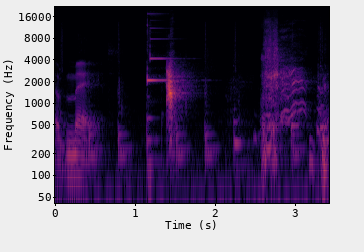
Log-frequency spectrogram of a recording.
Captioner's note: ding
